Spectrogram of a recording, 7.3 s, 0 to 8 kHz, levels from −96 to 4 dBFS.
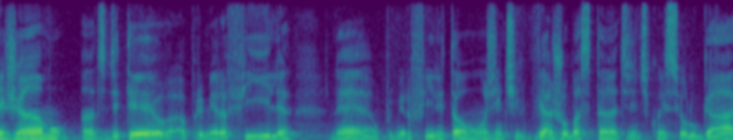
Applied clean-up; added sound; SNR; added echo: none; none; none; none.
